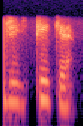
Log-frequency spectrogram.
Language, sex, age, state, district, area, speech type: Urdu, female, 30-45, Delhi, Central Delhi, urban, conversation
